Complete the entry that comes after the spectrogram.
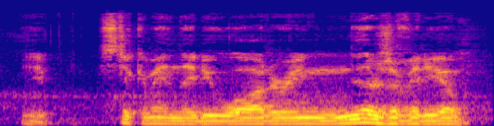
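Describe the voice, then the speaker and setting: A man's very deep, low voice, monotone and flat, with audible room echo. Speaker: product reviewer. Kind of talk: product review tutorial. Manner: casual.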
